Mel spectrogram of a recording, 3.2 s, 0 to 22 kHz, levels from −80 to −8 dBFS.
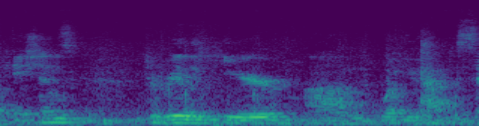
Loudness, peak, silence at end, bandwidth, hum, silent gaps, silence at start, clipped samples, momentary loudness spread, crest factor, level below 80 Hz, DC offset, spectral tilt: -38 LUFS; -22 dBFS; 0 s; 16 kHz; none; none; 0 s; under 0.1%; 9 LU; 16 dB; -54 dBFS; under 0.1%; -6 dB/octave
